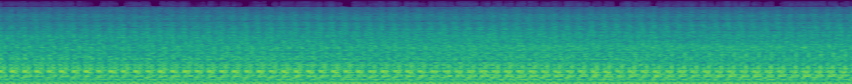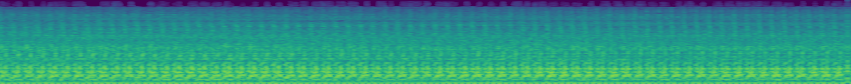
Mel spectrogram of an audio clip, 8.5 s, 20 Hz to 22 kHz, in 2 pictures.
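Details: Toyota Raum 5E-FE engine after rebuild, idling: a sharp, regular internal knock about four times a second holds an even beat over the steady idle; cause unknown.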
